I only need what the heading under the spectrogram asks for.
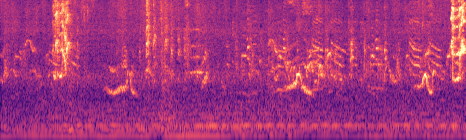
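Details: Playing budgies from a breeding colony chatter with short upswept and downslurred chirps, some twittering, scattered through a few seconds against a persistent low hum.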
